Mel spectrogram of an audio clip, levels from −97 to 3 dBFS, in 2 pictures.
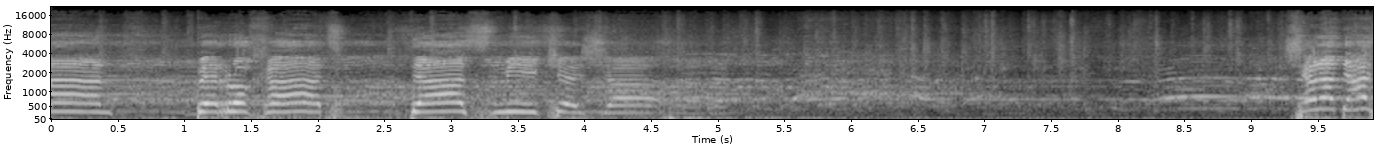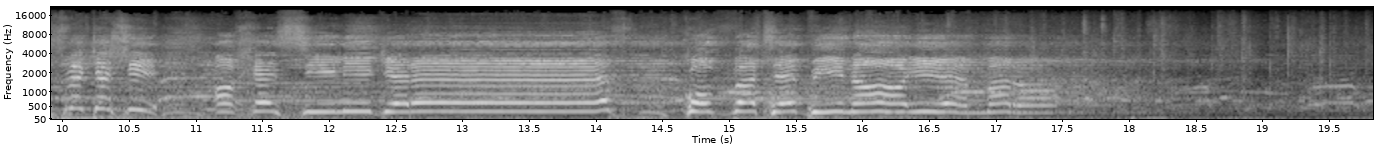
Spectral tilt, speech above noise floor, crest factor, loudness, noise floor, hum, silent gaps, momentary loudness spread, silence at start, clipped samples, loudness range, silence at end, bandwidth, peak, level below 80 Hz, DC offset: -1.5 dB/octave; 23 dB; 18 dB; -19 LUFS; -43 dBFS; none; none; 21 LU; 0 s; under 0.1%; 17 LU; 0 s; 19 kHz; -4 dBFS; -46 dBFS; under 0.1%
